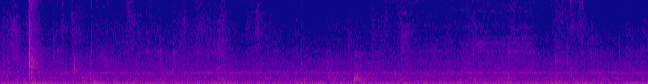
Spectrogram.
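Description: Calculator keys click softly as they are pressed.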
